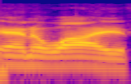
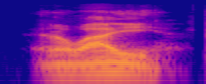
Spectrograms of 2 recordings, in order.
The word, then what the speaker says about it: Anoa'i: Or the Anoa'i, if you want to say it correctly. – Anoa'i.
